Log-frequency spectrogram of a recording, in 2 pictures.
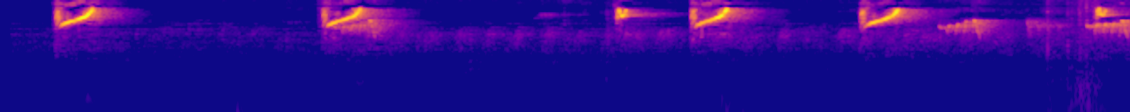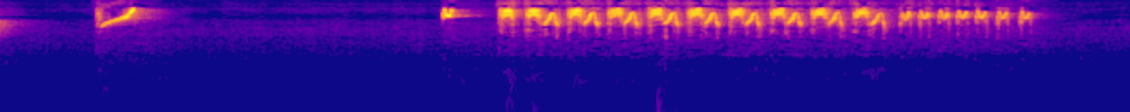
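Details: Yellow-bellied sunbird recorded as a trapping lure for bird season: sharp rising high chips spaced one to two seconds apart, then a fast buzzy trill of repeated notes near the end.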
